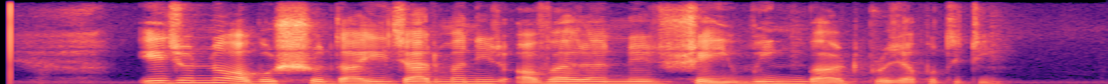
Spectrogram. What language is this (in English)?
Bangla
